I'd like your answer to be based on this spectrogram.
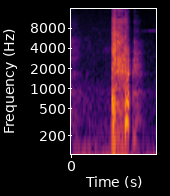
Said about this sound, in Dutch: Eventjes hoesten hoor.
